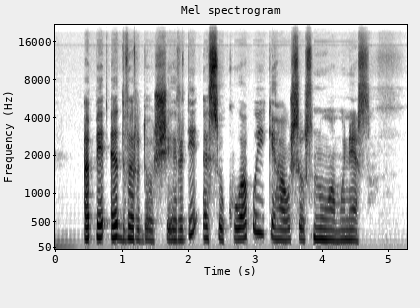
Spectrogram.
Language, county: Lithuanian, Šiauliai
